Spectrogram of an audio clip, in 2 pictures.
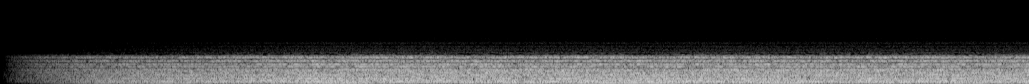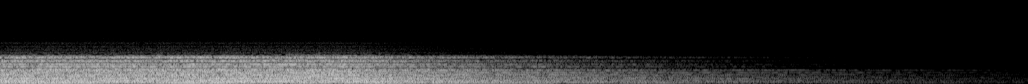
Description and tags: Dramatic choir 1
Deep and dark dramatic choir with alot of disonances. Perfect for dreamy scenes
choir, dark, deep, disonantic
